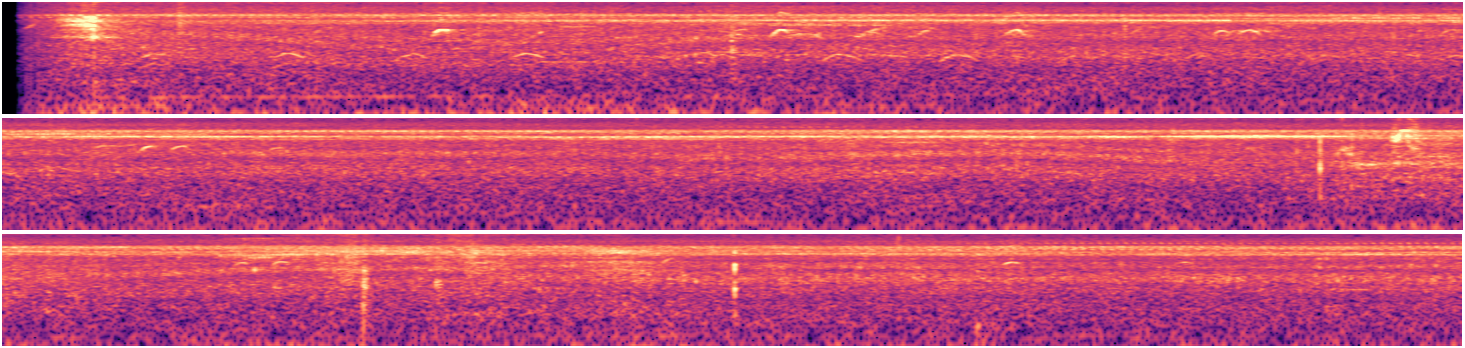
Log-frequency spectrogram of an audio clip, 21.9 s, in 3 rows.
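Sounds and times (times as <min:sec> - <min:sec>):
low wind rumble: 0:00.2 - 0:21.9
small bird chirping: 0:00.3 - 0:08.9, 0:11.6 - 0:17.2, 0:19.4 - 0:21.6.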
